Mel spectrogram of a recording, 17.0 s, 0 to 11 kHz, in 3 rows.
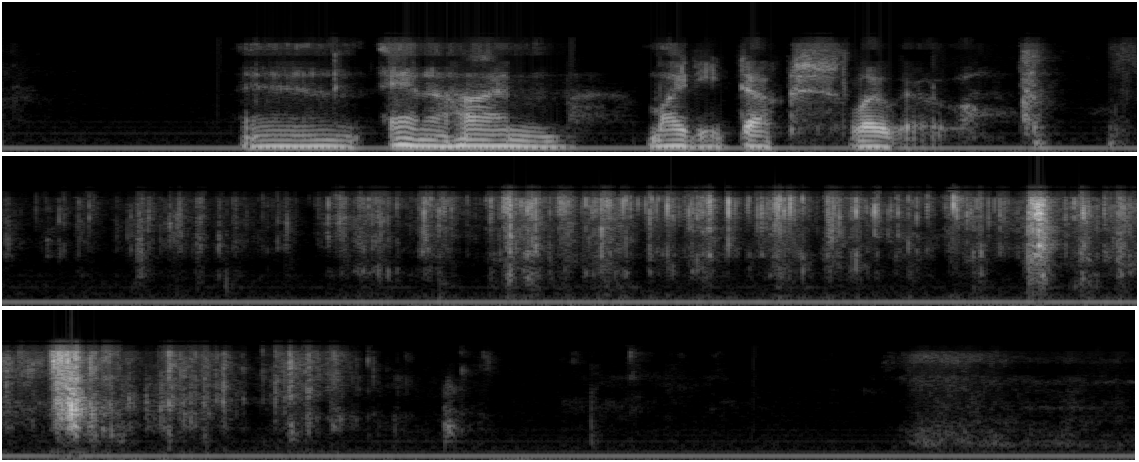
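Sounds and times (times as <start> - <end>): wrapper ripping: 5.6 - 13.8
wrapper crinkling: 5.6 - 13.9.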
